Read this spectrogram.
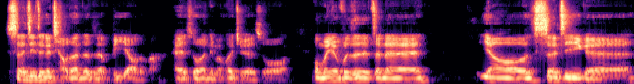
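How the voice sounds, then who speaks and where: A man's voice: low voice, lively intonation, quick pace, husky. A man hosting a casual podcast as an English teacher, laughing often and slipping English words into his talk.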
